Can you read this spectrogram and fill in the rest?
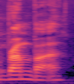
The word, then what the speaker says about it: Roomba: Sure, Roomba, okay.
